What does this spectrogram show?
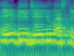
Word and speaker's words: adjust: So now D here is the silent. So now adjust.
